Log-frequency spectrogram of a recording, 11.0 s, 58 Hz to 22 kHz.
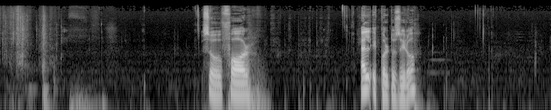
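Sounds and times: person speaking: 0:03.9 - 0:05.6, 0:06.3 - 0:08.5.

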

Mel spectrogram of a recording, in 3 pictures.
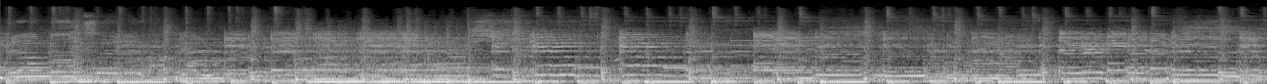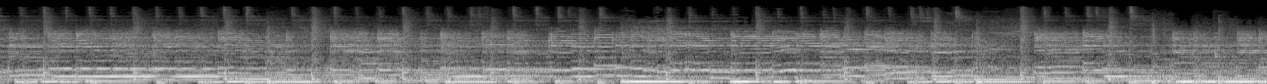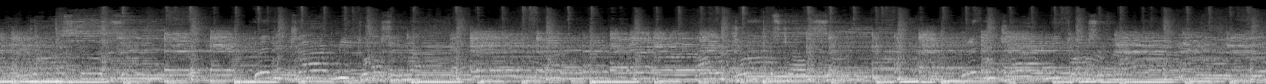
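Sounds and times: drum kit: 0:00.0 - 0:38.0
electric bass: 0:00.0 - 0:38.0
electric guitar: 0:00.0 - 0:38.0.

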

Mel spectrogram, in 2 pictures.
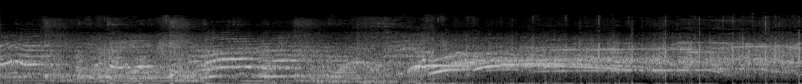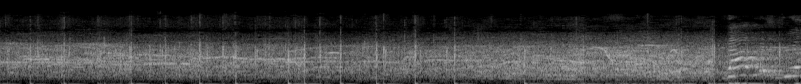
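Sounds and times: high-pitched shouts and whoops: 0:04.1 - 0:11.0
children applauding: 0:04.2 - 0:16.0.

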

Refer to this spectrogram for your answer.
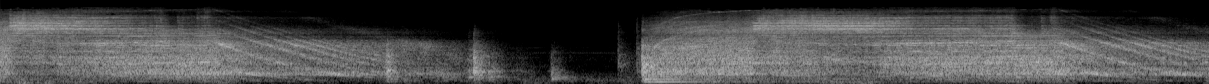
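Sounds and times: miter saw cutting plywood: 0:00.0 - 0:05.1, 0:06.2 - 0:12.0.

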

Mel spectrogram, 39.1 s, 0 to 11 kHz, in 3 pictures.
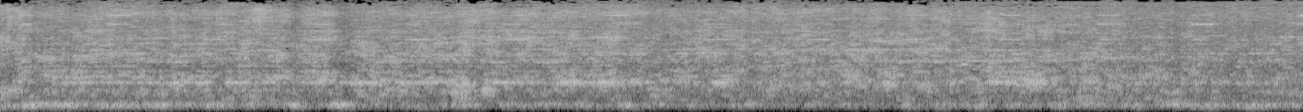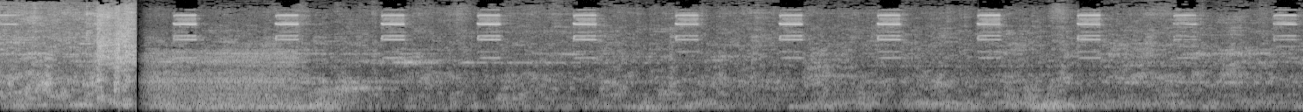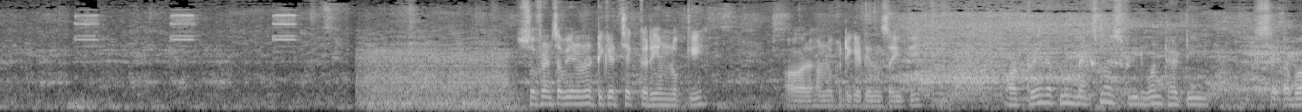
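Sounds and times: short high electronic beep: 0:14.8 - 0:15.0.

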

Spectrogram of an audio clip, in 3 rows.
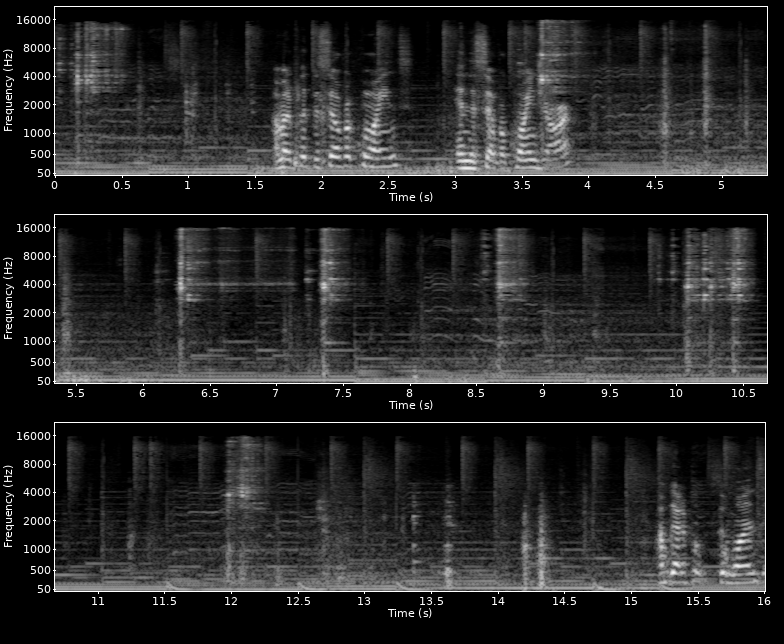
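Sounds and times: coins clinking into glass jar: 0:00.0 - 0:00.5, 0:06.2 - 0:07.6, 0:09.8 - 0:10.6
background music: 0:00.0 - 0:16.0.

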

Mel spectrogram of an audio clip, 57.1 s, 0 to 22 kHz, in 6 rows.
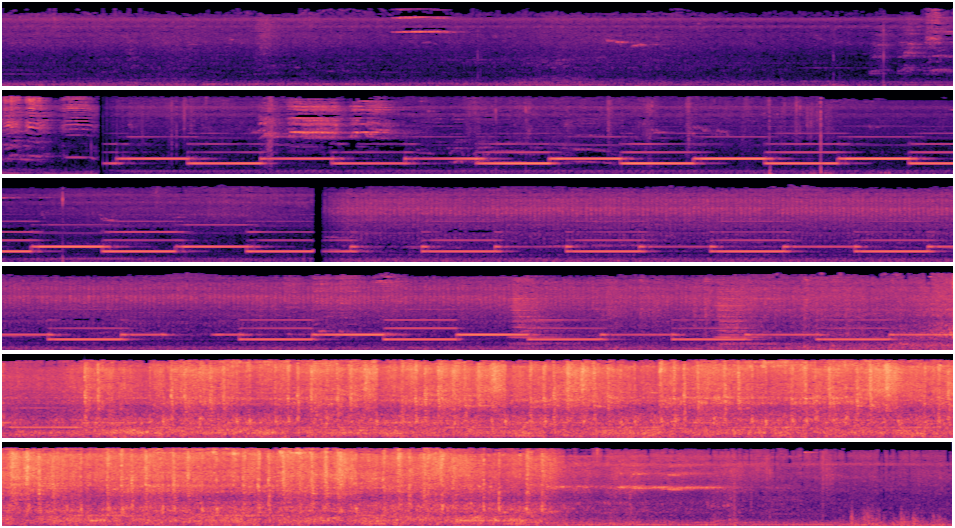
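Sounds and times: electric train passing on rails: 0:00.0 - 0:09.5, 0:10.1 - 0:57.0
level-crossing warning bell: 0:10.6 - 0:39.6.

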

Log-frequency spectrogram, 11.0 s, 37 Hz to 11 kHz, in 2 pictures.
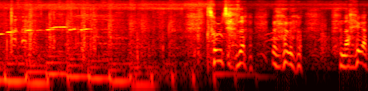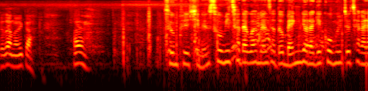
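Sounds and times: man laughing: 0:03.2 - 0:05.9.

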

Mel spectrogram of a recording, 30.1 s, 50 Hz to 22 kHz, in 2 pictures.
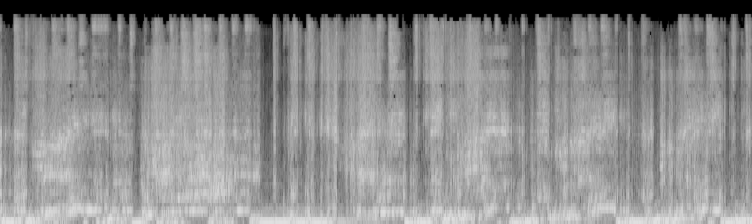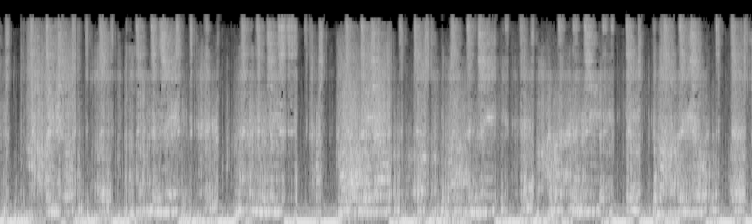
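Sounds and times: percussion beat: 0:00.0 - 0:30.0.

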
